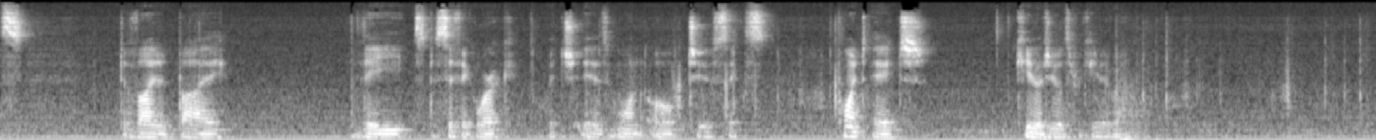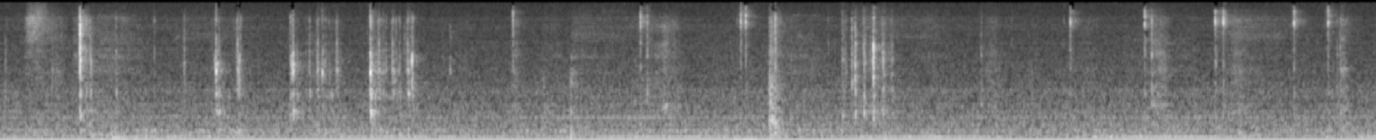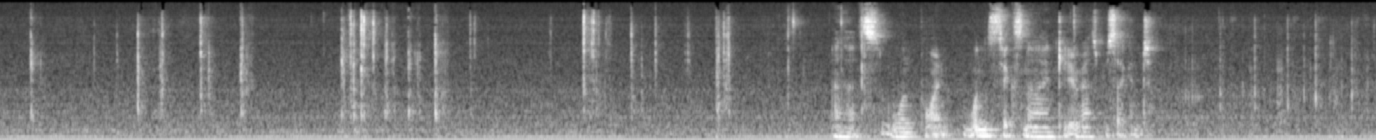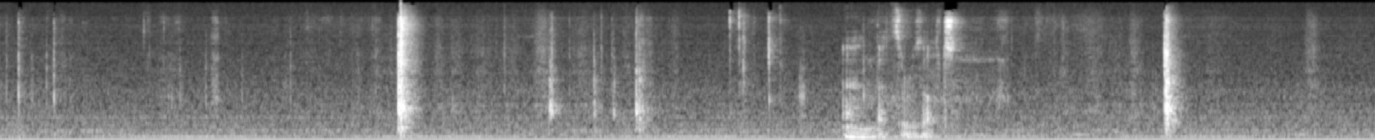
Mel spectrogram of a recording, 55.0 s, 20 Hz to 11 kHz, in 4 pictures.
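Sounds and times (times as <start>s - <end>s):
faint low hum: 0.0s - 55.0s
computer keyboard keys clicking: 15.8s - 18.0s, 22.2s - 22.8s, 25.2s - 26.1s, 28.9s - 30.1s, 30.9s - 32.4s, 33.3s - 36.2s, 48.6s - 49.2s.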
